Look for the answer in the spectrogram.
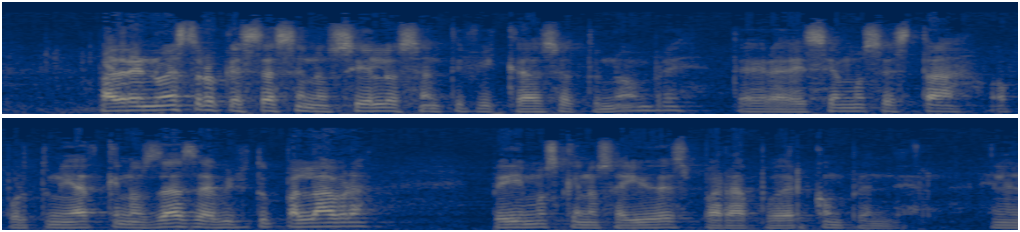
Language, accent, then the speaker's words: Spanish; Mexico; Y nosotros como mexicanos, lo que mamá dice, pues vale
